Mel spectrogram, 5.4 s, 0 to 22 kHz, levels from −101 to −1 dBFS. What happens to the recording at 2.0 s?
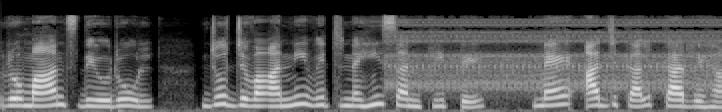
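A short stall from a late packet runs from 1.93 to 2.03 s, just after "ਰੁਮਾਂਸ ਦਿਓ ਰੋਲ ਜੋ". The jitter buffer ran dry, so the last sound was held about 67 ms, then resumed with nothing lost.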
